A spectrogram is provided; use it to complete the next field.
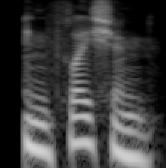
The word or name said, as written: inflation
